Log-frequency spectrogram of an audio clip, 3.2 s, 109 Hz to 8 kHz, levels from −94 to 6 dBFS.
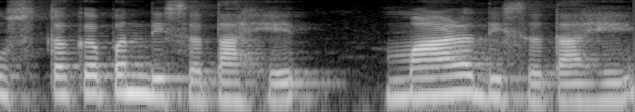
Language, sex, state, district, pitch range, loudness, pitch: Marathi, female, Maharashtra, Solapur, 170-210 Hz, -17 LUFS, 195 Hz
